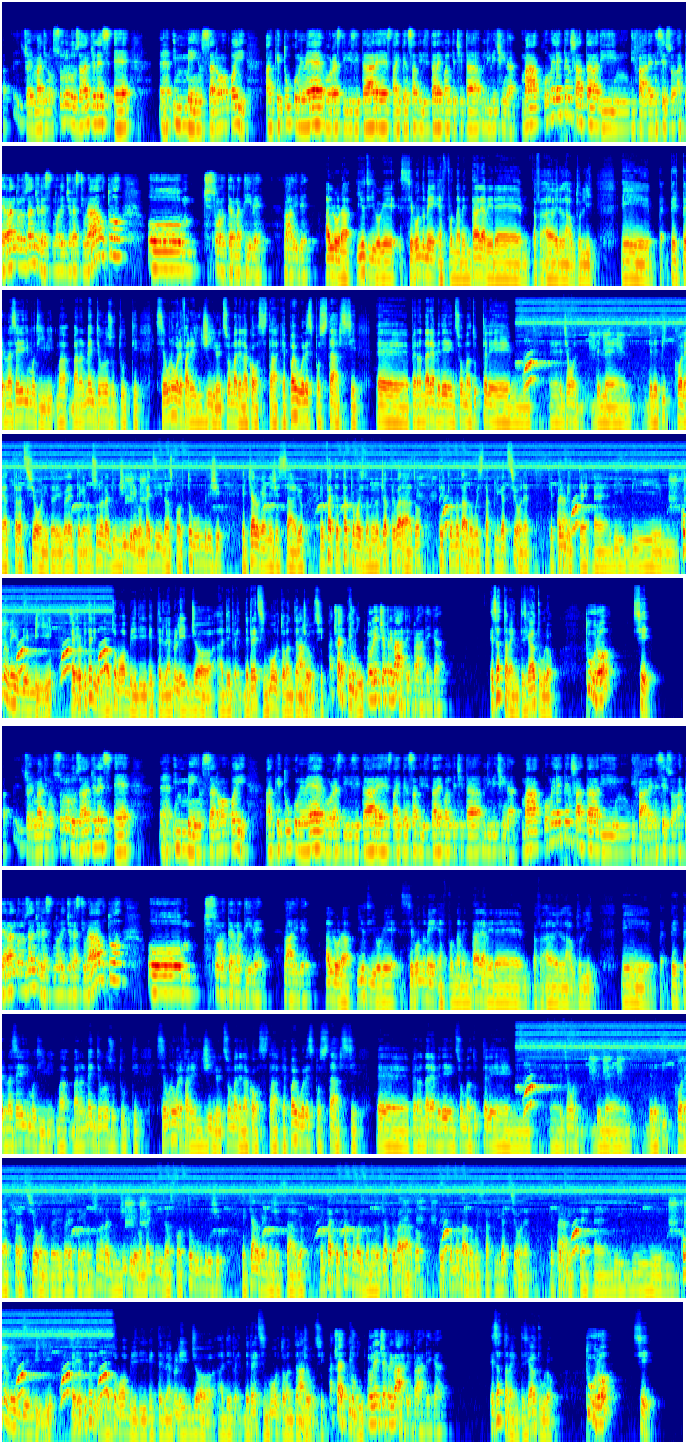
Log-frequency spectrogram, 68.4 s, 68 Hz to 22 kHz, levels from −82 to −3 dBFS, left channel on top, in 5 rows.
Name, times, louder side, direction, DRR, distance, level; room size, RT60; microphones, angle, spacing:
voice 1, 0.0-2.7 3.1-4.8 5.3-18.8 19.3-19.7 52.1-52.3 56.1-56.3 60.6-60.8 61.4-63.5 66.4-66.8, left 2 dB, 80° left, 1.6 m, -24 dB
voice 2, 20.1-25.5 25.8-30.1 30.4-34.5 34.8-37.9 38.3-40.0 40.2-45.5 45.8-55.8 56.1-61.1 61.6-61.9 64.5-65.8 67.3-67.7, left 5 dB, 50° left, 0.3 m, -26 dB
sound 1, 37.6-56.9, right 1 dB, ahead, 0.6 m, -31 dB
3.8 x 3.5 x 3.2 m
head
